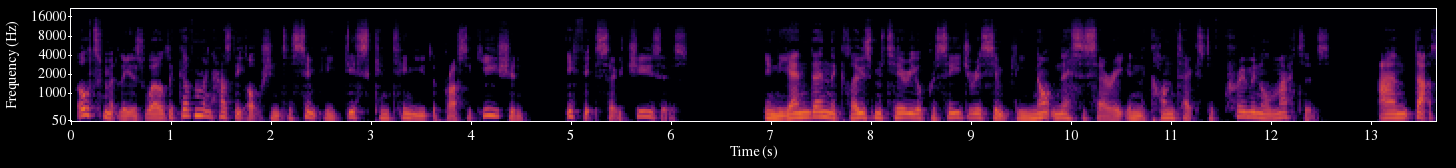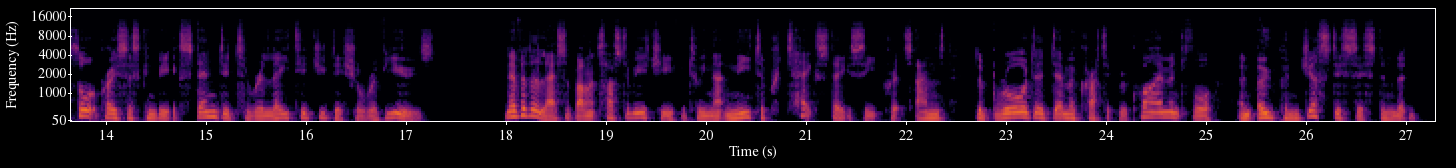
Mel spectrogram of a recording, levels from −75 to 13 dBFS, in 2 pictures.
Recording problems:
none

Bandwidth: 15 kHz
